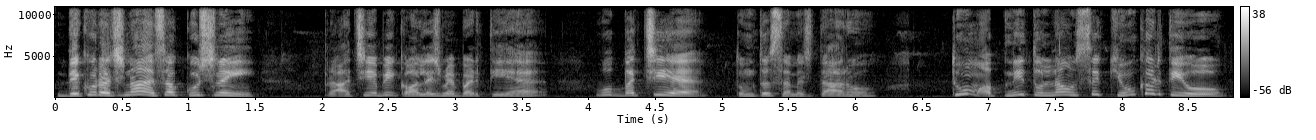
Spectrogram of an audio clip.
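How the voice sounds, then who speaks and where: A woman's voice: a little high, very animated, normal speed, no echo. A woman voicing a stressed, irritated young husband in a cartoon story, speaking curtly. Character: adult man, stressed tired young husband.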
